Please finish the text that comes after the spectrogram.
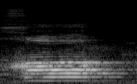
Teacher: हलक के ऊपरी हिस्से से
